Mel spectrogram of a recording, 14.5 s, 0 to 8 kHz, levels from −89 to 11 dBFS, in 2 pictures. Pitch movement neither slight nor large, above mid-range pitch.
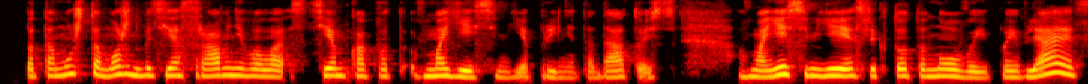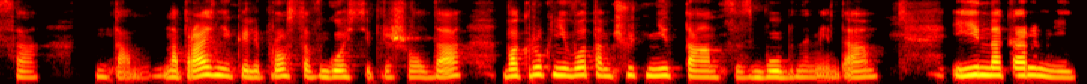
Yes: average, 3.4 semitones; high, 200 Hz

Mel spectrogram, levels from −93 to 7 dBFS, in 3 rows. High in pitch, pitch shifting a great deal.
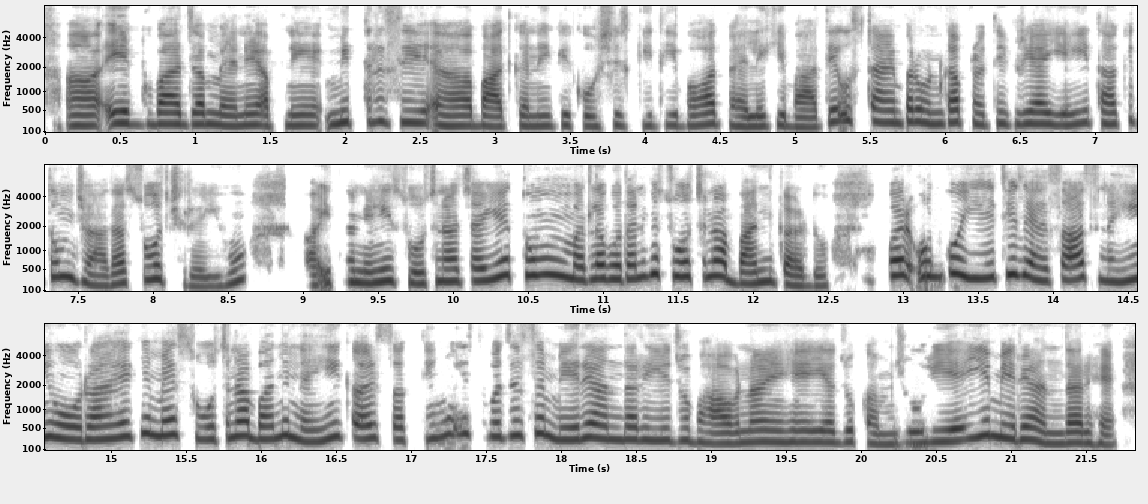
Yes: high, 235 Hz; wide, 5.8 semitones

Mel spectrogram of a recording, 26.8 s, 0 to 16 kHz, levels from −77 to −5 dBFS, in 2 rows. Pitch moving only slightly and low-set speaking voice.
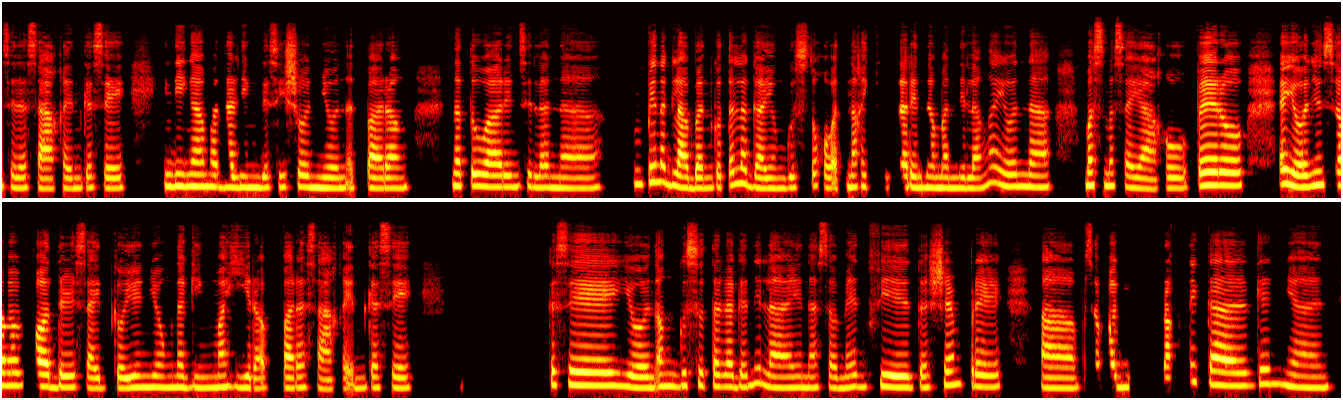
No: narrow, 2.3 semitones; high, 210 Hz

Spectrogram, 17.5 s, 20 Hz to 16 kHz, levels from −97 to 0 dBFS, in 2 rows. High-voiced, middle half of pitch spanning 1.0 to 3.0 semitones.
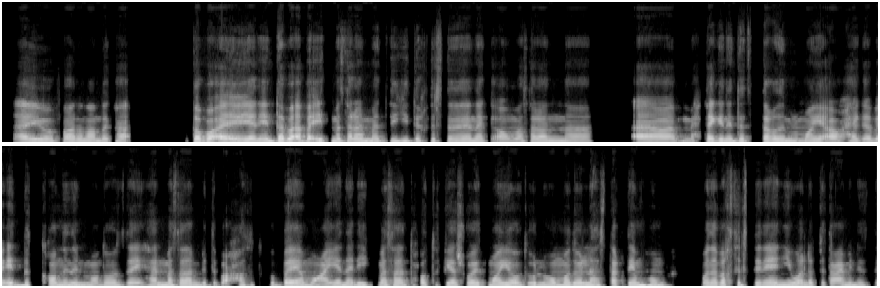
Yes: high, 200 Hz; narrow, 2.5 semitones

